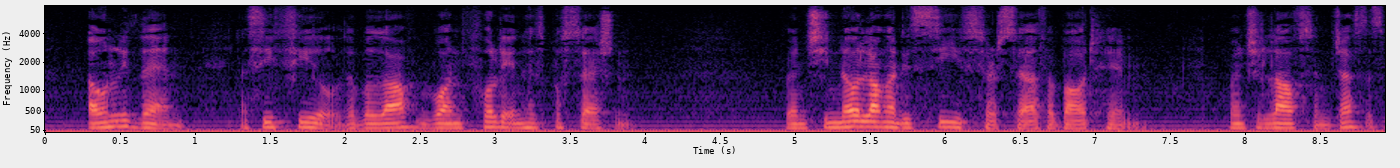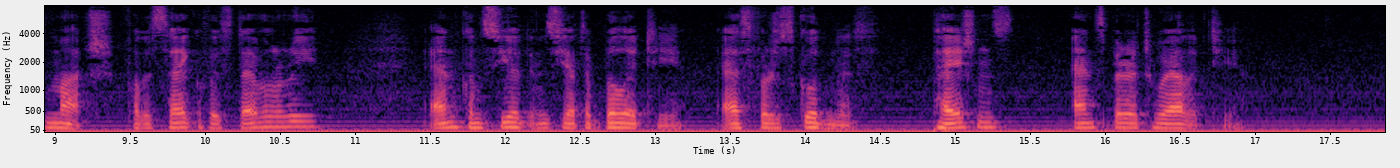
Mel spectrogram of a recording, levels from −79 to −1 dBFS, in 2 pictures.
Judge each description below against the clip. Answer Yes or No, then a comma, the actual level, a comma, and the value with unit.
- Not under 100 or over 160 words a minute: Yes, average, 145 wpm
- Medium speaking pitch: No, low, 105 Hz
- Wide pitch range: No, average, 2.8 semitones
